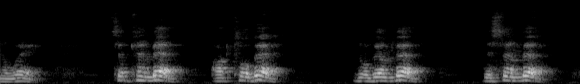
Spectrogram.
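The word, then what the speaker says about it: desember: September, October, November, December. So just remember, in the months, the R's are left out at the end of those months, except for January, February.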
